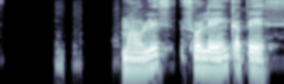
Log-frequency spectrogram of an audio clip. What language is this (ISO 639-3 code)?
isl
